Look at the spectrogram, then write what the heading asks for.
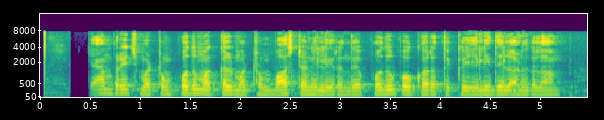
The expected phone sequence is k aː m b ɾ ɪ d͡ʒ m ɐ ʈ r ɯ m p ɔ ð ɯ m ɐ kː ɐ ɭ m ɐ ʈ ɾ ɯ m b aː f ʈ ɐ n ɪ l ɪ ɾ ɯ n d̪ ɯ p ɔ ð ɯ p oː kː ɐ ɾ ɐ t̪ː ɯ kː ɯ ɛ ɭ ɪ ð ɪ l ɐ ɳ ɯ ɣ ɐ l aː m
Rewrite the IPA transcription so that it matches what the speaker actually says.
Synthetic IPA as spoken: k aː m b ɾ ɪ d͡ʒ m ɐ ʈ r ɯ m p ɔ ð ɯ m ɐ kː ɐ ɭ m ɐ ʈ r ɯ m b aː s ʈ ɐ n ɪ l ɪ ɾ ɯ n d̪ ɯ p ɔ ð ɯ p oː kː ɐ ɾ ɐ t̪ː ɯ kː ɯ ɛ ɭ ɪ ð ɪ l ɐ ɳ ɯ ɣ ɐ l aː m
